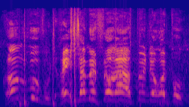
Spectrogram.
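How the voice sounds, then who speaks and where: A man's voice: very high voice, expressive, moderate pace, noisy background. An actor playing a jolly, bossy old rabbit boatman in a French children's cartoon, calling out theatrically. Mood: easygoing.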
